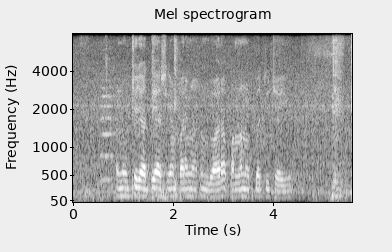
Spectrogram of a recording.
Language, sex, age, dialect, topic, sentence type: Telugu, male, 18-24, Central/Coastal, agriculture, statement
